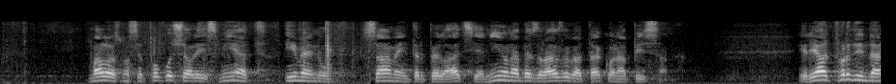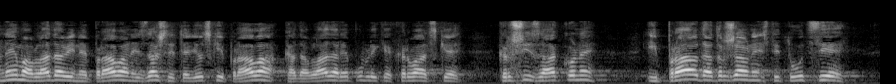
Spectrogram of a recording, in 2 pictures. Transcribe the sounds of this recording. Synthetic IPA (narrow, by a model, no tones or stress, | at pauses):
malo̞smo̞se̞po̞kuʃalismijat̪ime̞nusaːme̞int̪e̞ɾpe̞laːt̪sije̞nijeonabe̞zɾaːzlˠo̞ɡat̪ako̞napiːsa̰na | jeɾjaːt̪ʋr̩d̪imd̪ane̞ːmaʋlˠaːd̪aʋine̞pɾaːʋanizaːʃt̪it̪e̞ʎut̪skiçpɾaːʋakad̪aʋlˠaːd̪aɾe̞publike̞xr̩ʋaːt̪ske̞ | kr̩ʃizaːko̞ne̞ | ipɾaːʋd̪ad̪r̩ʒaːʋne̞inst̪it̪uːt̪sije̞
